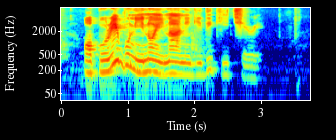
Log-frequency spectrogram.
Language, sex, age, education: Igbo, female, 30-45, tertiary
